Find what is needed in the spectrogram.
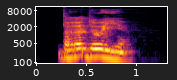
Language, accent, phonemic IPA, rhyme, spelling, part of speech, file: French, Canada, /bʁə.duj/, -uj, bredouille, adjective / noun / verb, LL-Q150 (fra)-bredouille.wav
- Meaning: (adjective) empty-handed; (noun) a token used to mark points in a game of trictrac; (verb) inflection of bredouiller: first/third-person singular present indicative/subjunctive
